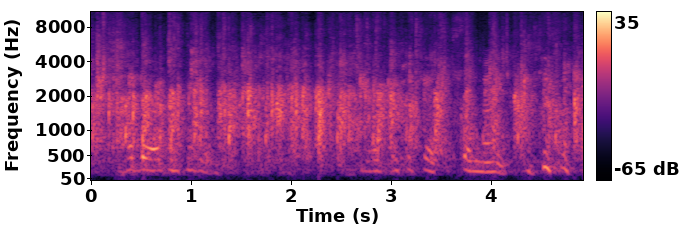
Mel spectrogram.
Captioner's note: panelist speaking softly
